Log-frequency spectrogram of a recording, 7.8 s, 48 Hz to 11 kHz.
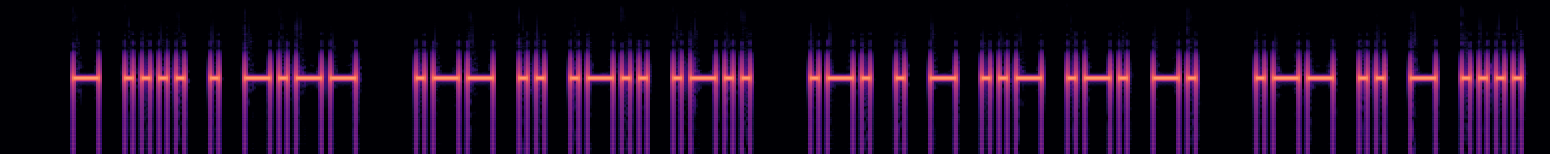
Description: Morse code, heard as a keyed tone, about 28 wpm, 700 Hz. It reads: THEY WILL RETURN WITH
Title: Sentences from Top 800 Words 28wpm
